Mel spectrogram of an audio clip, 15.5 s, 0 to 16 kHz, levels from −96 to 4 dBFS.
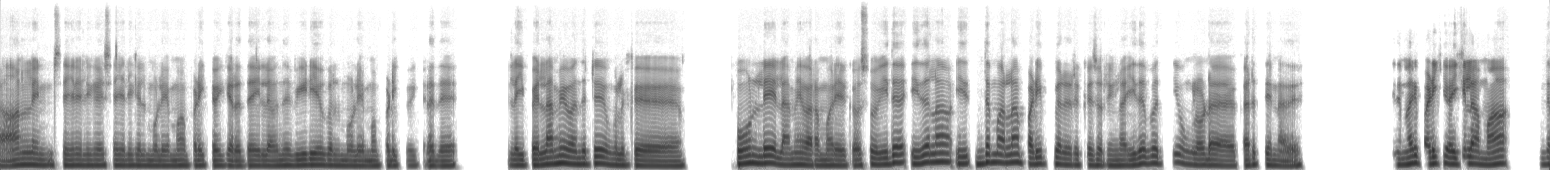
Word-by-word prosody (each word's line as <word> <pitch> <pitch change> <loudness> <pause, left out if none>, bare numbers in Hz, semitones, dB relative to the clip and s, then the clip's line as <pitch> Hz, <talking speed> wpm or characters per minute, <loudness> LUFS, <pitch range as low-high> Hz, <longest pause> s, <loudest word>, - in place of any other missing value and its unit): Online 120 -1 +1
செயலிக 115 0 0
செயலிகள் 115 -1 -1
மூலியமா 110 +1 -1
படிக்க 110 +1 -2
வைக்கிறது, 110 0 -1
இல்ல 110 -1 0
வந்து 110 +1 0
வீடியோகள் 120 -1 +1
மூலமா 105 0 -1
படிக்க 105 0 -3
வைக்கிறது. 105 -1 -3 0.6
இல்ல 115 -1 0
இப்ப 120 - -1
எல்லாமே 140 +5 +4
வந்துட்டு 140 +2 +1
உங்களுக்கு 115 -2 0 1.0
போன்லே 160 +2 +4
எல்லாமே 125 0 0
வர்ற 115 0 -1
மாதிரி 110 0 +1
இருக்கு. 115 +1 -3
சோ, 140 - 0
இத 155 - +2 0.2
இதெல்லாம் 180 +3 +3 0.3
இந்த 175 - +3
மாதிரி 170 -1 +1
எல்லாம் 175 -2 +1
படிப்புகள் 140 -1 0
இருக்கு 120 -1 -3
சொல்றீங்களா? 110 0 -1
இதைப் 150 +1 +1
பத்தி 150 +3 -5
உங்களோட 120 -2 0 0.3
கருத்து 120 0 -1
என்னது? 105 0 -2 1.0
இது 125 - -2
மாதிரி 150 +2 +3
படிக்க 145 +2 +2
வைக்கலாமா? 135 -2 +2 0.4
இந்த 135 - -2
120 Hz, 160 wpm, -22 LUFS, 110-140 Hz, 1.0 s, எல்லாமே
